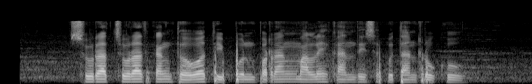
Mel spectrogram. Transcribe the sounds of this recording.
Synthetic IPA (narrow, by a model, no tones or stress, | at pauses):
suɾat̪̚suɾat̪̚kaŋd̪̥o̤wɔd̪̥i̤pʊnpəɾaŋmalɪhkant̪isəb̥ṳt̪anruɡ̥u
